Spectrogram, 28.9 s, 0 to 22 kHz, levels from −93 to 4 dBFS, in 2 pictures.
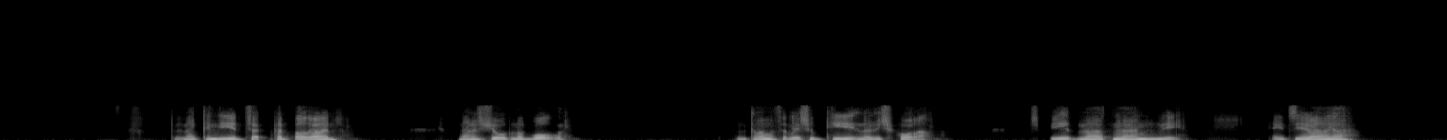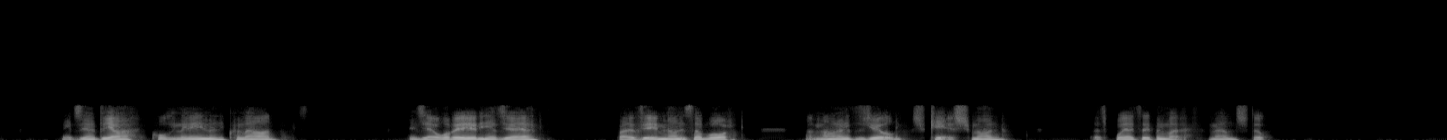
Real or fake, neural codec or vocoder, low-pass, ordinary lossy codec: fake; codec, 16 kHz, 0.5 kbps, FreqCodec, larger model; 5.4 kHz; none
